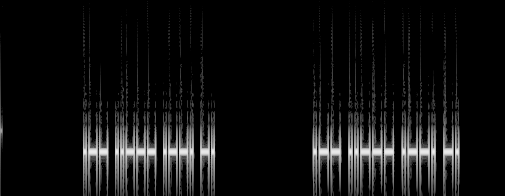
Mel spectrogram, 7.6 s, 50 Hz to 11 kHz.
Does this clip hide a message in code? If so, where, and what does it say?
Yes: Morse code from 1.2 to 6.9 s, heard as a keyed tone, about 29 wpm, 700 Hz. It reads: W2PN W2PN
